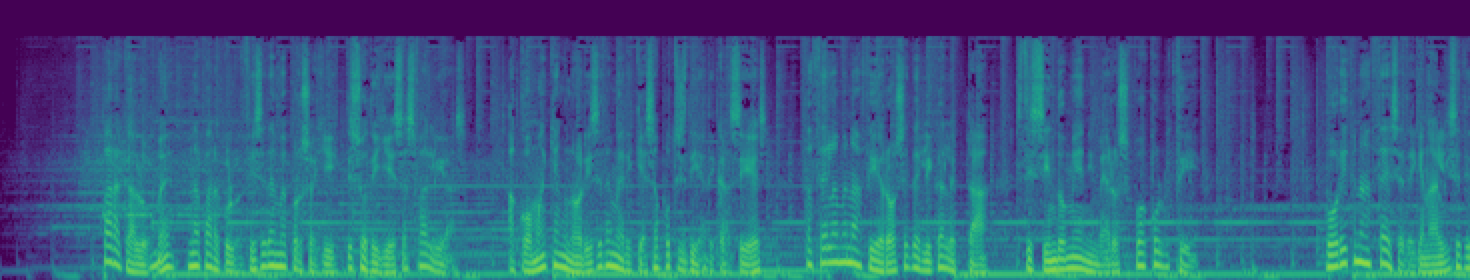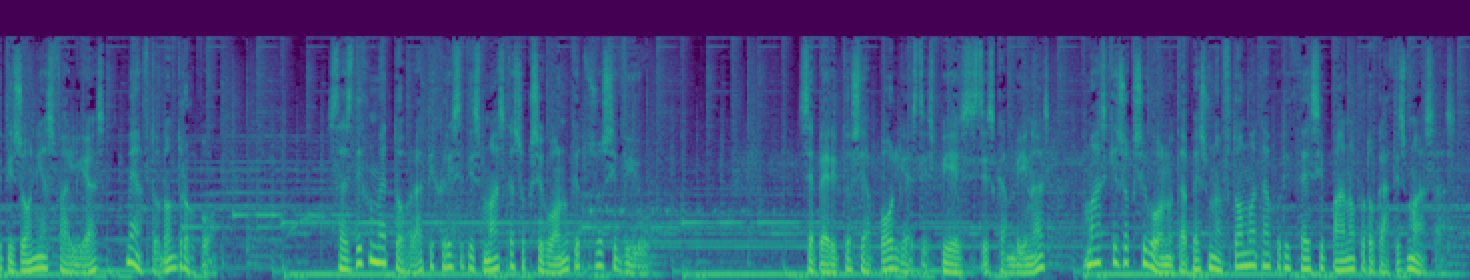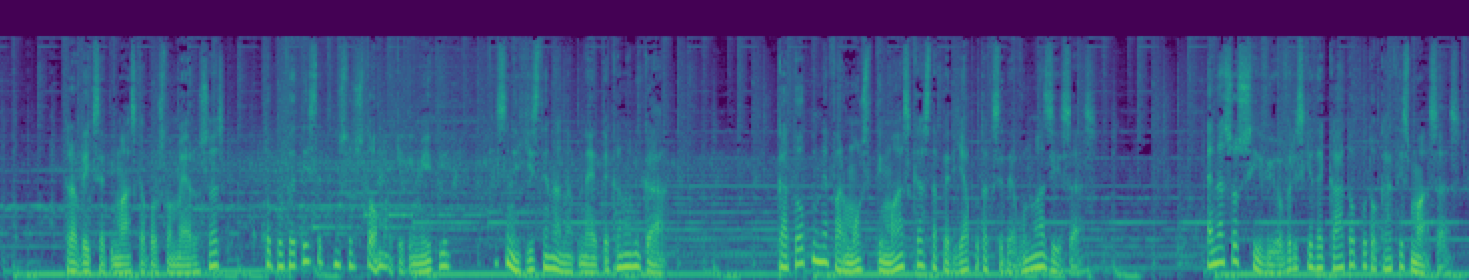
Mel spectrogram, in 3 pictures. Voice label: Greek M Narration; voice over

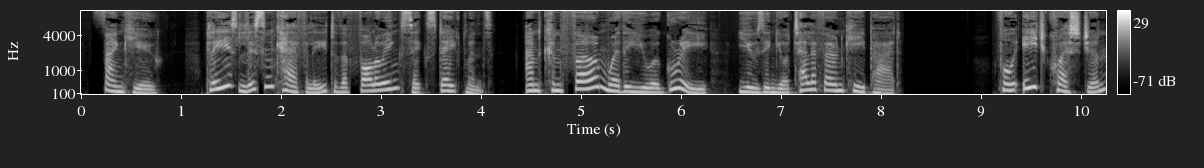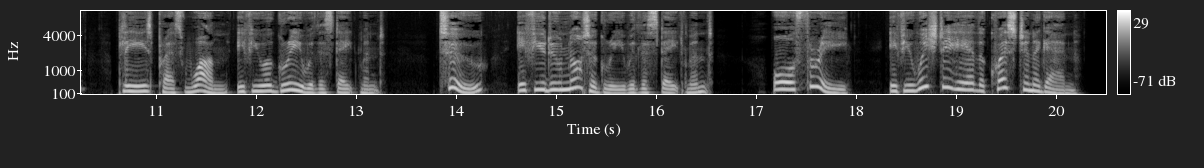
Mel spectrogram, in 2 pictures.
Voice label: English IVR; ivr voice prompts

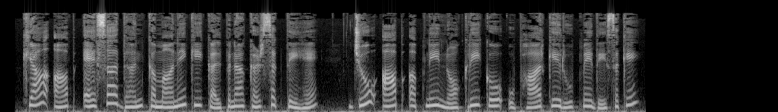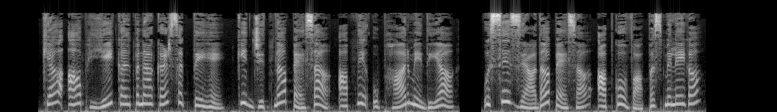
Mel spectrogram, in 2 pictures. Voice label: Hindi F; voice over

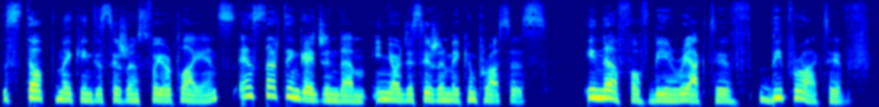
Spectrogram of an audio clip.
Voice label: Portuguese English F; accent of portugal

